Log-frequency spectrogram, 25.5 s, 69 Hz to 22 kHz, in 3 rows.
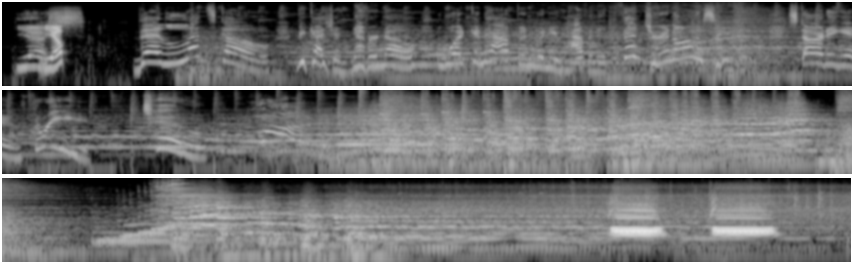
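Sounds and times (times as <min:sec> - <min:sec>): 
speech: 0:00.2 - 0:12.2
toy train running on its track: 0:01.8 - 0:16.1, 0:20.1 - 0:25.4
toy train whistle toots: 0:02.0 - 0:17.0, 0:18.8 - 0:25.4.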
